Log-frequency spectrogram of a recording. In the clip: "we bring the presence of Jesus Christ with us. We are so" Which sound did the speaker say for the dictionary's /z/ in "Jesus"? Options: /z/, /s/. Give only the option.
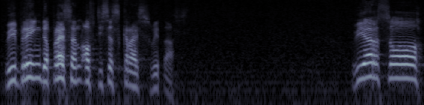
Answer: /s/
